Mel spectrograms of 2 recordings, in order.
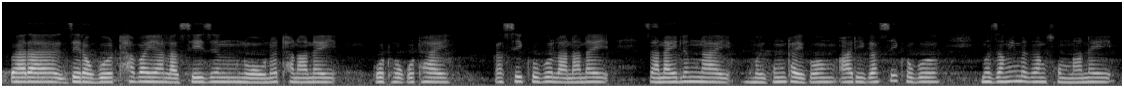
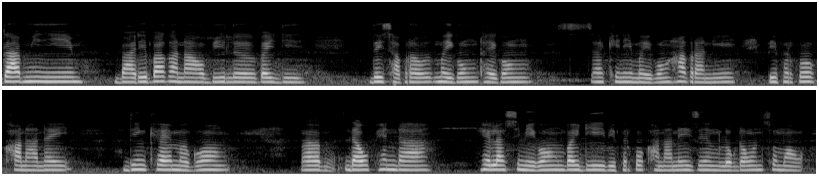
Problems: low volume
